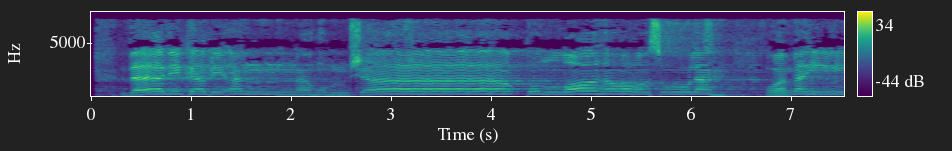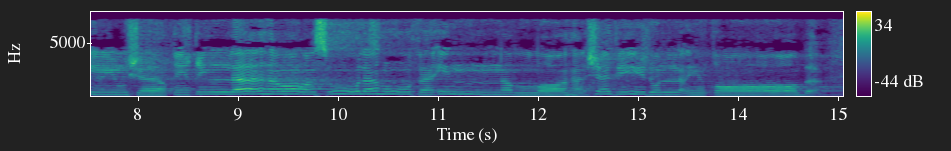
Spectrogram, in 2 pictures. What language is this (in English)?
Arabic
